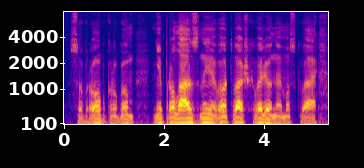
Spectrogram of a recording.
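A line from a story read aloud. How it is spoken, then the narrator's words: Grumbling. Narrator (Russian): ворчал Горький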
